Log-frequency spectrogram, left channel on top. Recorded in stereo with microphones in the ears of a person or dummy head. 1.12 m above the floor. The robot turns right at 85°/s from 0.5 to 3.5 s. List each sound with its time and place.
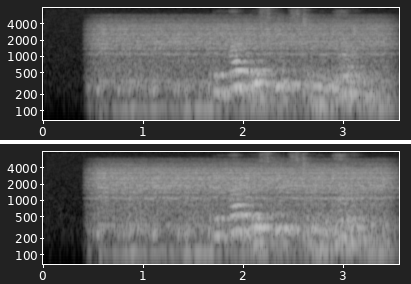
1.7 s a woman speaking: 145° left, 0.6 m; by 3.3 s 80° right, 0.6 m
